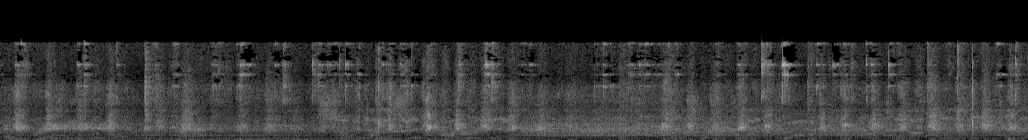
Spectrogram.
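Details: Betsy, a Jack Russell Terrier, plays with a balloon she loves to pop, giving rapid high whimpers and short yips over squeaky rubbing, with people talking in the background.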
